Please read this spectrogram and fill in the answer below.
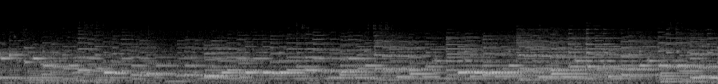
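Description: Piano-led classical music with quick runs of notes: a figure skater's program music played over the rink's sound system.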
